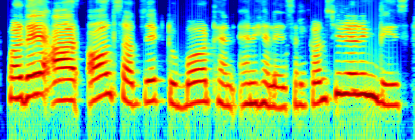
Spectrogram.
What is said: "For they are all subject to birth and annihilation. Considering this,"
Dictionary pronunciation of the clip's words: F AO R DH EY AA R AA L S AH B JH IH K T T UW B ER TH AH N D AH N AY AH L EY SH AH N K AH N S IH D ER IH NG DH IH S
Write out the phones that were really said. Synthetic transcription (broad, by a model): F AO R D EY AA R AA L S AH B JH IH K T T UW B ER T AH N D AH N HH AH L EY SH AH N K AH N S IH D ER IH NG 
